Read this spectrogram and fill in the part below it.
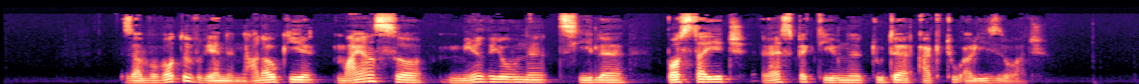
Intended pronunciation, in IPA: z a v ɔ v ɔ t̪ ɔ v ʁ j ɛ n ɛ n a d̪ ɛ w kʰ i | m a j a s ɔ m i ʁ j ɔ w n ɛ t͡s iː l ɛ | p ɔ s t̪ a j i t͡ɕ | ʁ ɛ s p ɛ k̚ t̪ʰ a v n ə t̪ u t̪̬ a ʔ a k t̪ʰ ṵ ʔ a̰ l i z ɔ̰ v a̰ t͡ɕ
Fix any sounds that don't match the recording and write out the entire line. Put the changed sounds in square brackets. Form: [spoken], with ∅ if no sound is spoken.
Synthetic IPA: z a v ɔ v ɔ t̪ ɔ v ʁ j ɛ n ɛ n a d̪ [a] w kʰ i | m a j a s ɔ m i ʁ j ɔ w n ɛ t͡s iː l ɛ | p ɔ s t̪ a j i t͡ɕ | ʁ ɛ s p ɛ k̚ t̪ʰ [i] v n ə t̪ u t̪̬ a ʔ a k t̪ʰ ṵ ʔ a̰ l i z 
